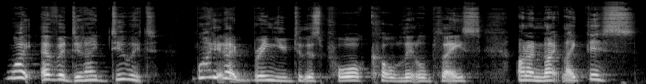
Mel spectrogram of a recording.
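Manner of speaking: high, wailing mole voice; Mole's high dismal lament to Rat. A narrator's reading. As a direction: plead in misery, voice lifted high. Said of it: "he cried dismally".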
